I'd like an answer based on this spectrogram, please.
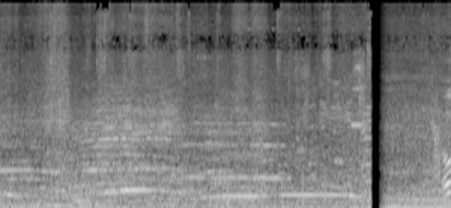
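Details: Cattle being unloaded from a truck give a long, drawn-out, low harmonic moo lasting about four seconds. A steady vehicle rumble runs underneath, with a brief cut to silence near the end.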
